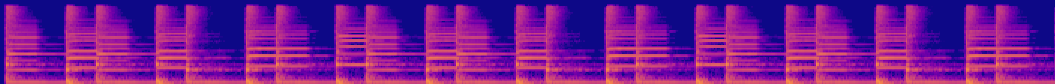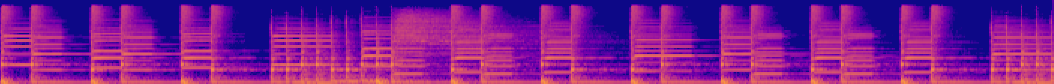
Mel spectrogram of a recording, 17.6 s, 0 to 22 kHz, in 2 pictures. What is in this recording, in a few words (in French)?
12 Barre Blus Shuffle Penta Re mineur Diato DO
